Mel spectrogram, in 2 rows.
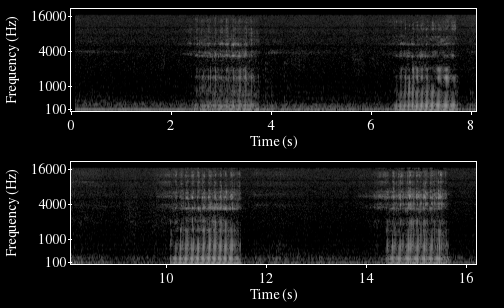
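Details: Snoring of a sleeper tired after dressing up as Elmo for Halloween: regular loud, rough, rumbling snores, about 15 breaths a minute, with quiet pauses between.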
